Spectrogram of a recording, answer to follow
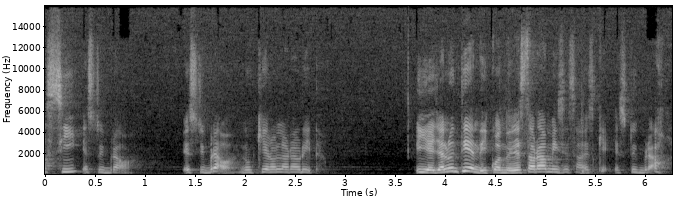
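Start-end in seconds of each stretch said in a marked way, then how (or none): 0.0-2.7 softly firm mother's tone; understated, controlled annoyance; composed retold anger. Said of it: "así, en este tono". 5.2-6.2 very soft mimicked child announcement; hushed, controlled mock annoyance; imitating daughter's composure. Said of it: "ella habla como hablo yo".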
